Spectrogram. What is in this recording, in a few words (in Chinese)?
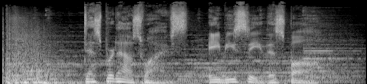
外籍男 电视广告; Desperate Housewives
